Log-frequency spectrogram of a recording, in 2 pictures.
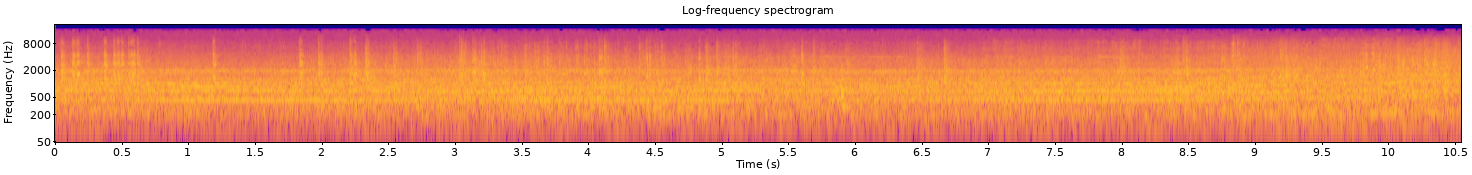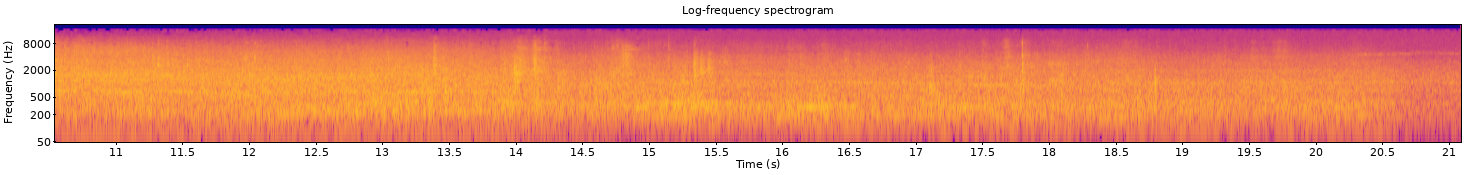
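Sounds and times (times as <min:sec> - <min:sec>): wheels clicking and knocking: 0:00.0 - 0:06.8
diesel locomotive drone: 0:00.0 - 0:21.0.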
